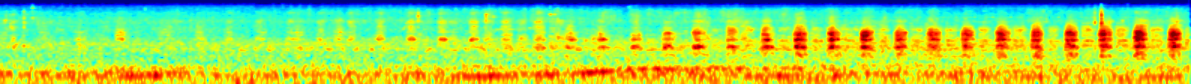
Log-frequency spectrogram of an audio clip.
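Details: Two Toy Poodles, an apricot female and a black dog, exercising on a treadmill and chasing a ball alongside a Chihuahua cross; quick, rhythmic breathy pants about two per second grow louder toward the end over a steady low hum.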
